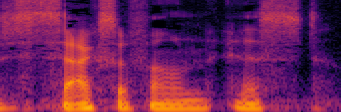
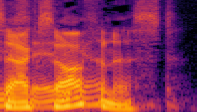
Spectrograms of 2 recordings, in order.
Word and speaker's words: saxophonist: that what is that a saxophone-ist not the right the right way to say it is saxophonist saxophonist that is famous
